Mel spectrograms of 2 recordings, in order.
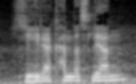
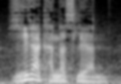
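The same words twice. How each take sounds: First: "Jeder kann das lernen" rising as a question; double-check doubtfully, lifting the end of "lernen"; probing question. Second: Low, reassuring falling statement; soothing statement. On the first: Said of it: "hakte Druan nach". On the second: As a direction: reassure calmly and settle the matter. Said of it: "beschwichtigte Sagan den Troll". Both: A narrator's reading.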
